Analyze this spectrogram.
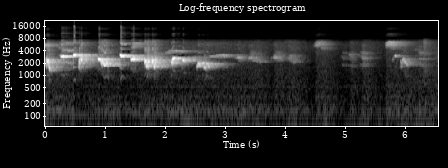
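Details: Sooty-headed bulbul singing ropelan style: a dense burst of loud, liquid slurred whistles for about two and a half seconds, then softer scattered chirps and brief high notes trailing off.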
